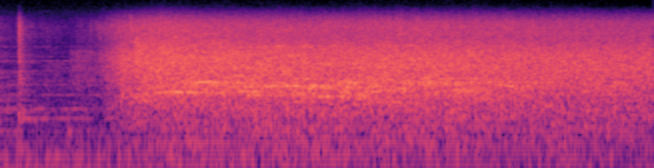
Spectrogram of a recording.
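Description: Concert-hall audience applauding at the end of a song. The last plucked notes die away, then the applause swells in about a second in and holds steady.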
